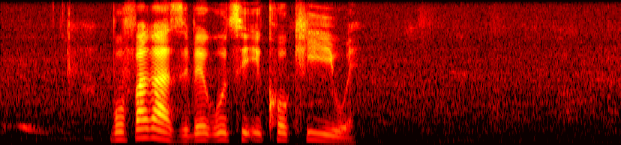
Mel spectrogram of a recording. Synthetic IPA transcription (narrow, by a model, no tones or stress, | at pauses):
ɓufak̬aziɓek̬ut͡sʰiikʰokʰiːwɛ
